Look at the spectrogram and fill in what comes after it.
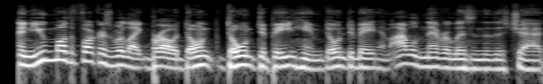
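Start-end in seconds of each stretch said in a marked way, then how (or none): none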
